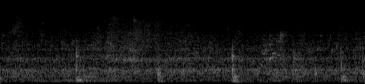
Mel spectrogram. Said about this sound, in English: Judging by things, the mince and all's cooking away there very well. Now it's starting to bubble, but I'll just keep stirring it anyway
